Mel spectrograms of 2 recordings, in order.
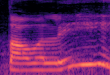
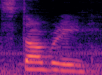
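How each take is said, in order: First: The pitch rises high on the last syllable. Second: The pitch falls on the last syllable. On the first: The speaker calls it wrong. "ลี่นี่ขึ้นไปข้างบนเลยนะ" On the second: The speaker calls it right. "คือมันจะโทนลงอยู่แล้ว"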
